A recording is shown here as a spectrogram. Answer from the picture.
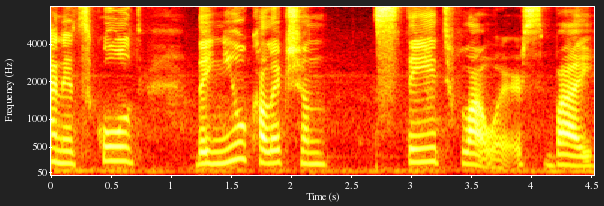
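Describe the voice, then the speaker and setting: A woman speaks in a Russian accent. Her pace is very slow. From Siberia, Russia. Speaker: craft YouTuber. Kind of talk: casual show-and-tell vlog. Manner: halting, many fillers.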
